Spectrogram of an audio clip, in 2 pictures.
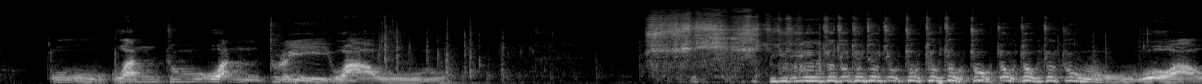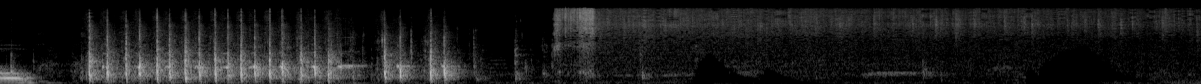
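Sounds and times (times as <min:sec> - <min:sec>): toy water gun spraying hiss: 0:17.6 - 0:24.0.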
